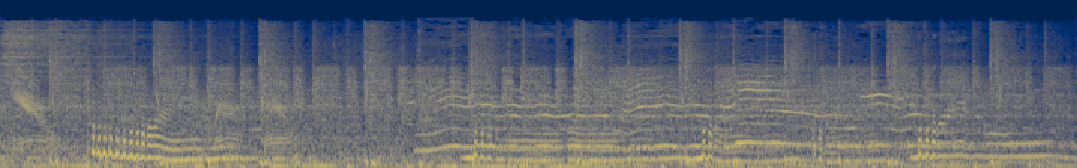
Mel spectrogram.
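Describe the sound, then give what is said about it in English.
Several voices imitate cat meows together, overlapping drawn-out, pitch-bending mews over a busy background, loud for several seconds. “meow with me”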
